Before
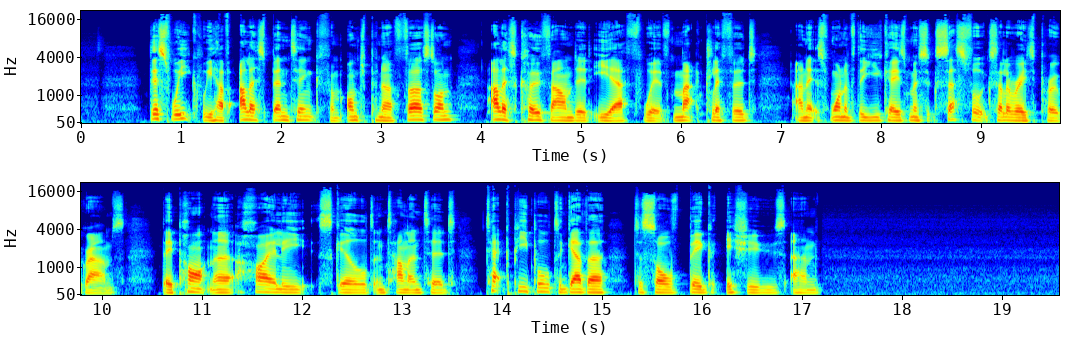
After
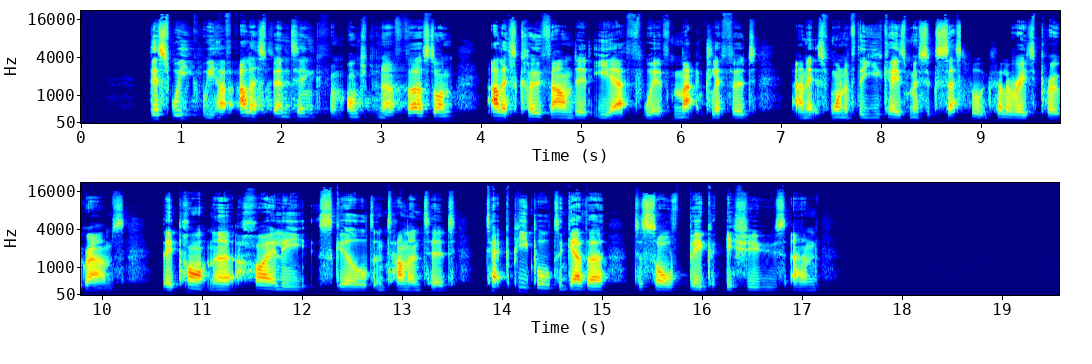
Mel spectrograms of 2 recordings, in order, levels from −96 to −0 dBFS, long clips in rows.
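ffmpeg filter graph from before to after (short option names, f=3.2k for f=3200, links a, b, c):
-filter_complex "[0:a]asettb=1/sr,asplit=3[a][b][c];[a]atrim=end=0.874[d];[b]atrim=start=0.87:end=3.38,asetpts=PTS-STARTPTS,afade=t=in:d=0.004:c=qsin,afade=t=out:st=2.506:d=0.004:c=qsin,agate=range=-11dB:threshold=-38dB:ratio=16:release=100:detection=peak,flanger=delay=16:depth=6.6:speed=1.1,aecho=1:1:84|168|252:0.0891|0.0419|0.0197,atrim=end_sample=110691[e];[c]atrim=start=3.376[f];[d][e]acrossfade=d=0.004:c1=hsin:c2=qsin[g];[g][f]acrossfade=d=0.004:c1=qsin:c2=hsin,asettb=1/sr,asplit=3[h][i][j];[h]atrim=end=4.794[k];[i]atrim=start=4.79:end=7.66,asetpts=PTS-STARTPTS,afade=t=in:d=0.004:c=qsin,afade=t=out:st=2.866:d=0.004:c=qsin,equalizer=f=11k:w=1.5:g=-9.5,bandreject=f=2.8k:w=10[l];[j]atrim=start=7.656[m];[k][l]acrossfade=d=0.004:c1=hsin:c2=qsin[n];[n][m]acrossfade=d=0.004:c1=qsin:c2=hsin,asettb=1/sr,asplit=3[o][p][q];[o]atrim=end=8.794[r];[p]atrim=start=8.79:end=9.31,asetpts=PTS-STARTPTS,afade=t=in:d=0.004:c=qsin,afade=t=out:st=0.516:d=0.004:c=qsin,lowpass=1.3k,aemphasis=mode=reproduction:type=75fm[s];[q]atrim=start=9.306[t];[r][s]acrossfade=d=0.004:c1=hsin:c2=qsin[u];[u][t]acrossfade=d=0.004:c1=qsin:c2=hsin,agate=range=-33dB:threshold=-46dB:ratio=3:detection=peak,highpass=f=780:w=0.5412,highpass=f=780:w=1.3066"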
